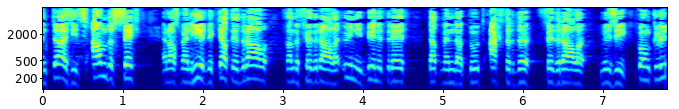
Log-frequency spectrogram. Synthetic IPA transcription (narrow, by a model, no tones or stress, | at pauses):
ɛntœɥsitsɑndərsɛxt | ɛnɑlˠsmɛnɦiːrdəkɑtedraːlˠ | v̥ɑndəfedəɾaːləʔynibɪnətreːt | d̥ɑt̚mɛndɑt̚dutɑxtərdəfedəɾaːlə | myzikːɔŋkly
